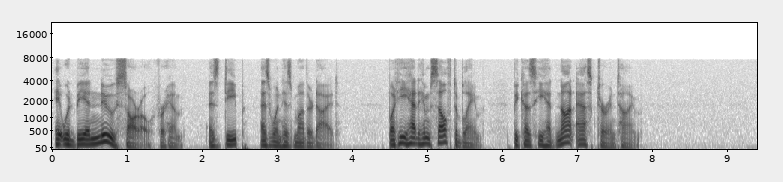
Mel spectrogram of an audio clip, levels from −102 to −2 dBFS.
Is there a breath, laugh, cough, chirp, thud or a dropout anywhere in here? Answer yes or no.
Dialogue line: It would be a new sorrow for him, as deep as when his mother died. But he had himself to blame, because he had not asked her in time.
no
